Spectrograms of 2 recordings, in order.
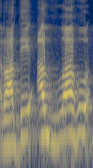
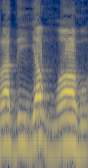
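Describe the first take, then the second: First: A glottal catch separates 'radi' from 'allahu'. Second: A y glide joins 'radi' smoothly to 'allahu'. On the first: The speaker calls it wrong. "হামজার উচ্চারণ হই যার" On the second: The speaker calls it right. "রাদিয়াল্লাহু ইয়া দিয়া"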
